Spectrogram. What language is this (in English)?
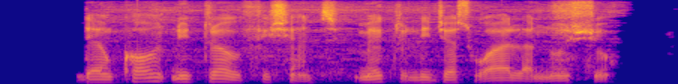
Nigerian Pidgin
